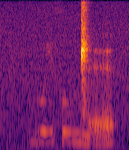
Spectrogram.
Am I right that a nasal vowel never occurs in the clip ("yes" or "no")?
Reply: yes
